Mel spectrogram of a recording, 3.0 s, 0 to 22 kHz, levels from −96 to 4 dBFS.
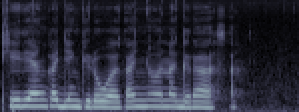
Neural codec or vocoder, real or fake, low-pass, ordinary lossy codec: none; real; none; none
